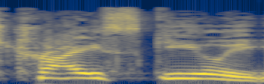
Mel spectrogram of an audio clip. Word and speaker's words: Triskele: Treskeli. How would you say it? – Yeah. It's Triskeli because there's three of them. So try.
